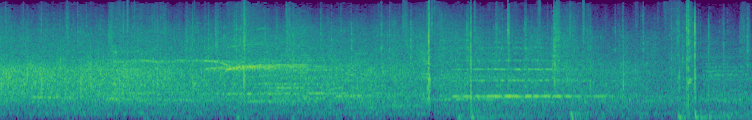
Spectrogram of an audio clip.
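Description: A crowd in a large hall cheers and murmurs.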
